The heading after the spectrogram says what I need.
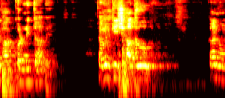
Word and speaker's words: সিধু কানহু: এমনকি সাধু কানহু, না উচ্চারণটা সাধু কানহু, তাদের কথা, সিধু কানহু সাধু একই ব্যাপার।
